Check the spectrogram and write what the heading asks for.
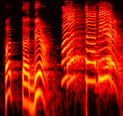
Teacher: فا کو ڈائریکٹ تا سے ملائیں گے، الف نہیں پڑھیں گے۔ تا مشدد زر رک کر ادا کریں گے، تا پر زبر ہے، با کنچ زیر، عین ساکن ہے، با کو عین سے ملا دیں گے، عین کی ادائیگی حلق کے درمیان والے حصے سے۔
